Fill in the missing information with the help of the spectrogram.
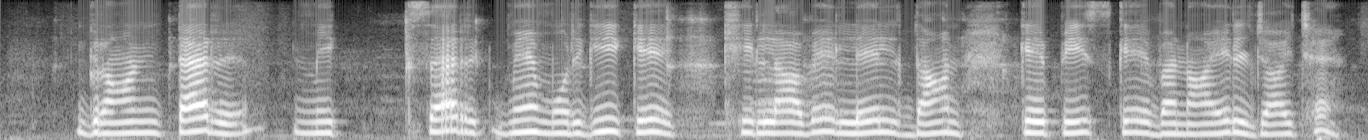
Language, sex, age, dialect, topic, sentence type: Magahi, female, 18-24, Western, agriculture, statement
